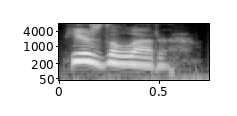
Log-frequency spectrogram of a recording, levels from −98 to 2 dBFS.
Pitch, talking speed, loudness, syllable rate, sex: 205 Hz, 240 wpm, -17 LUFS, 7.9 syllables/s, female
